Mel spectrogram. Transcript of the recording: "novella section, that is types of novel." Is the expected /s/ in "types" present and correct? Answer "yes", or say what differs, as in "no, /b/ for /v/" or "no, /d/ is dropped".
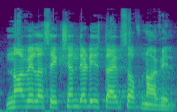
yes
